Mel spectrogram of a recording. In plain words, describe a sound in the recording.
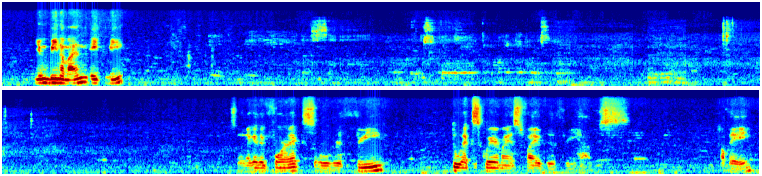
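A man speaks calmly into a microphone, in bursts with long pauses.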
